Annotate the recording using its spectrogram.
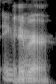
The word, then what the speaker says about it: Hebert: It's Hebert.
